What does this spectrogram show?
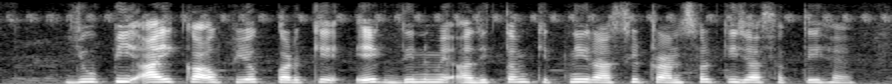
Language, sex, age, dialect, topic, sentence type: Hindi, female, 18-24, Marwari Dhudhari, banking, question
